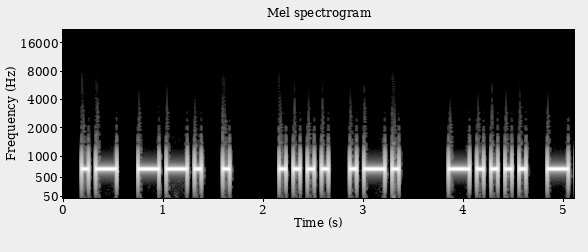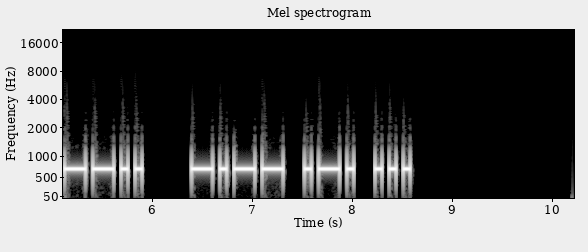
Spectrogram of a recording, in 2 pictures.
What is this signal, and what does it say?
Morse code, heard as a keyed tone, about 17 wpm, 700 Hz. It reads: AGE HR 68 YRS
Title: K1USN SST QSO Practice 17wpm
